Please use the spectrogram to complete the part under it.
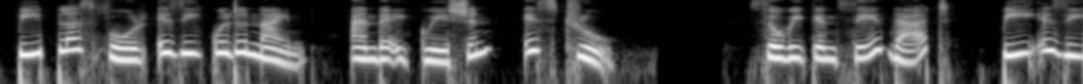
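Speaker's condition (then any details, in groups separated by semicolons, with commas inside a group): No condition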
